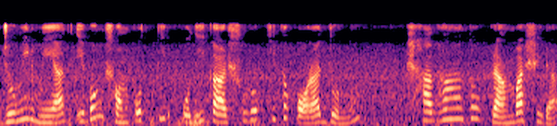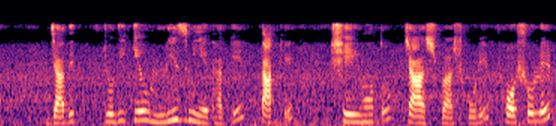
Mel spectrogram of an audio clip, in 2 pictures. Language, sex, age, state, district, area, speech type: Bengali, female, 60+, West Bengal, Paschim Bardhaman, rural, spontaneous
